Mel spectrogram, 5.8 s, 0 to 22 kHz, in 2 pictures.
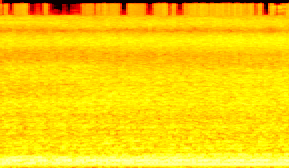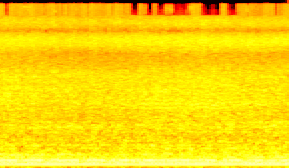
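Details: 1955 Buick with turbo LS swap, first start with new homemade 3-inch exhaust: Silverado tailpipe pieces, swap-meet Thrush muffler, slash-cut tip. Deep, steady burble, even pulses, no ticks or rattles, exhaust solid and tight: normal idle.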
